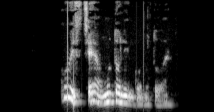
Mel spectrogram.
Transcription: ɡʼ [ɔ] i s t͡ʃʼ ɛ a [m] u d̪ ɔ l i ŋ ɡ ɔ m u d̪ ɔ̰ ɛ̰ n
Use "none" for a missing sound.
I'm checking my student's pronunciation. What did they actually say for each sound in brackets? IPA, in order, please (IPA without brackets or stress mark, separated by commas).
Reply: u, m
